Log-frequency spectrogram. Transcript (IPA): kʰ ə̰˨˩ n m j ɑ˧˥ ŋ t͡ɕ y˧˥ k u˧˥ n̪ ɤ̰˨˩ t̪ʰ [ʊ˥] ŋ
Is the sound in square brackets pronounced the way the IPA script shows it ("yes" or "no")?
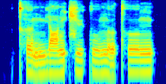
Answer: yes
